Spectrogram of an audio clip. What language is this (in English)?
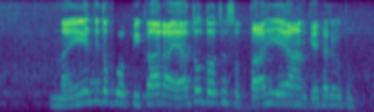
Punjabi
